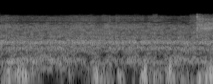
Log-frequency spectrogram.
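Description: A pause in a man's speech, filled with steady background hiss and irregular low rumbling thumps, several a second.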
